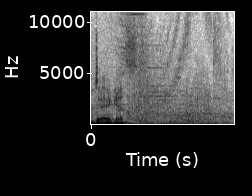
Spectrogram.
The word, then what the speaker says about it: Dagath: Dagath, actually. We learned the actual pronunciation is Dagath.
